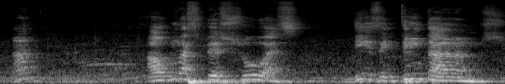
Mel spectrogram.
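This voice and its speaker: A man with a fairly high pitch speaks at a very slow pace, his voice making very wide pitch swings. Noticeable background noise and audible room echo fill the recording. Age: 80s+. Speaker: pastor. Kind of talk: sermon. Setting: church.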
